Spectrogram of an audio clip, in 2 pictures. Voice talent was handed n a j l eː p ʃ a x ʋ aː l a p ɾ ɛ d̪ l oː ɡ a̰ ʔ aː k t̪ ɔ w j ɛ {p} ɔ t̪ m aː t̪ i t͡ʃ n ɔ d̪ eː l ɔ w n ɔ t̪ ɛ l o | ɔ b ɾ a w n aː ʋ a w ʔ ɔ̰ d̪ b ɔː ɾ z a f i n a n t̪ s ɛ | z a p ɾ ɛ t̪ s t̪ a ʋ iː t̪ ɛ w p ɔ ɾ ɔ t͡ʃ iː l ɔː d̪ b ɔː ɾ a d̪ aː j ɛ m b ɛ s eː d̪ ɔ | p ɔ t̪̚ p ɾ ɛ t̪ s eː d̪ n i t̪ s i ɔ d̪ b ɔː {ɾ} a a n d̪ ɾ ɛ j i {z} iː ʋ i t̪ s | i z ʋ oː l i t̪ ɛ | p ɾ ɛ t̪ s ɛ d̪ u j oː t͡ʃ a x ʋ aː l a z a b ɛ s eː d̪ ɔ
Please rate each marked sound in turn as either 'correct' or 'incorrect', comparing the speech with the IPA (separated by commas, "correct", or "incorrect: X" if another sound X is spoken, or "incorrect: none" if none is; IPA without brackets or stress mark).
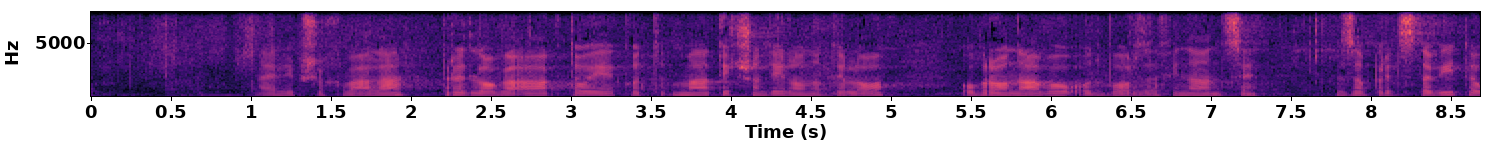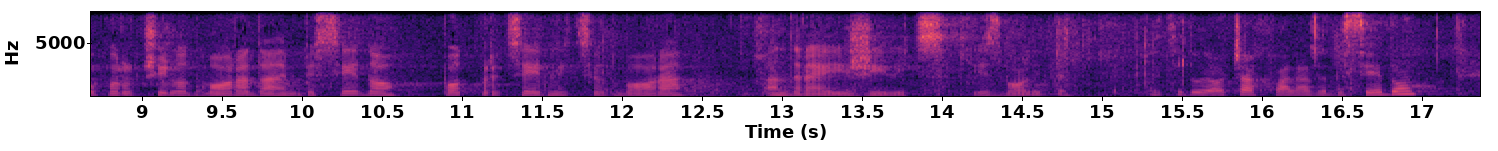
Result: incorrect: k, correct, incorrect: ʒ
